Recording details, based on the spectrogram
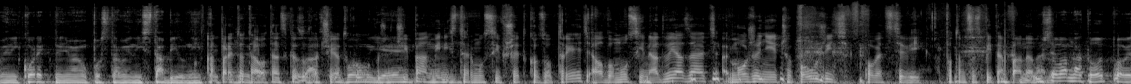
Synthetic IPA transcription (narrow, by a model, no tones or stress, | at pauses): ʋɛniːkɔɾɛkt̪nɛɲɛmajupɔst̪aʋɛniːst̪abilniːpapɾɛt̪ɔt̪aːɔt̪aːskazɔzat͡ʃɪat̪kuʒɛt͡ʃipaːnminist̪ɛɾmusiːfʃɛt̪kɔzɔt̪ɾɪɛɟa̰lɛbɔmusiːnad̪ʋɪazacmʊɔʒɛɲɪɛt͡ʃɔpɔuʒicpɔʋɛt͡scɛʋiapɔt̪ɔmsaspiːt̪ampaːnalaɛʋaːmnat̪ɔɔt̪̚pɔʋɛ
